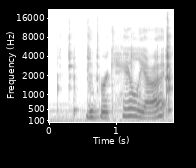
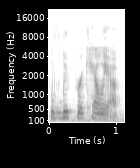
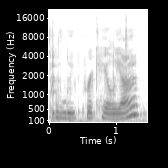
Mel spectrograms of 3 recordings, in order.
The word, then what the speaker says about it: Lupercalia: like learning about lupercalia i think it's lupercalia i don't know why i pronounce it like i don't know why i pronounce it with a b like that it sounds like there's a bee in it when it comes out of my mouth um but it's lupricalia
